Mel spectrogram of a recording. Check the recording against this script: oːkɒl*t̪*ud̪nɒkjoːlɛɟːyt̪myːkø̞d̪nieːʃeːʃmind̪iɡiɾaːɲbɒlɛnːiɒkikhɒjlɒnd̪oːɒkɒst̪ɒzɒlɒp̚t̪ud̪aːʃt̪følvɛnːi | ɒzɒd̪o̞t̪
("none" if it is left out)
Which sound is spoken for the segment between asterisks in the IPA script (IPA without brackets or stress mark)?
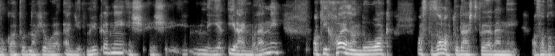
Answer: t̪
